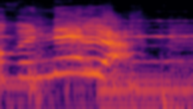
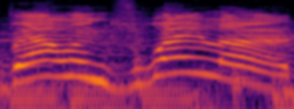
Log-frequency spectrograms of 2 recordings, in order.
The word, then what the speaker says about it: Valenzuela: Jesus God is Fernando vanilla vanilla yeah he's my favorite Mexican strawberry you mean Fernando Valenzuela don't you yeah but I I can't I can't pronounce Valenzuela so I say vanilla hi Marianne hi Albert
